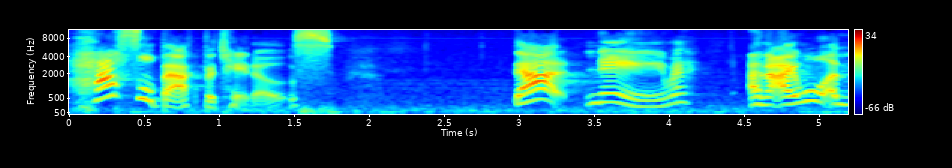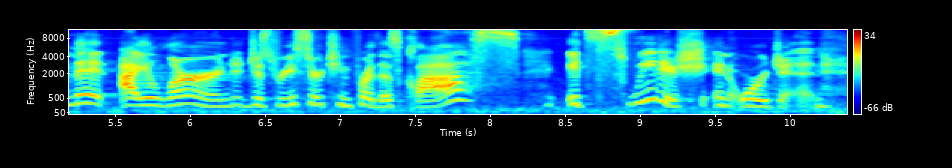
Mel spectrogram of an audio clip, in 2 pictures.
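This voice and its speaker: A woman's voice: sits high, sing-song, slow, bright, forceful tone. A woman teaching a live online cooking class, chatty and upbeat, explaining each step as she works.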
